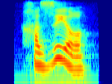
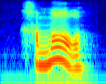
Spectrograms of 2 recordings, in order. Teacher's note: It sounds similar to J in Spanish, like in the name Jose. Chet is pronounced from the throat, like the sound made when you're clearing your throat.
